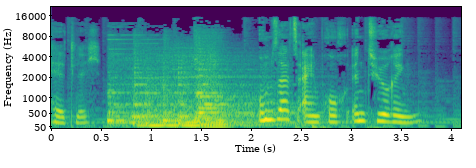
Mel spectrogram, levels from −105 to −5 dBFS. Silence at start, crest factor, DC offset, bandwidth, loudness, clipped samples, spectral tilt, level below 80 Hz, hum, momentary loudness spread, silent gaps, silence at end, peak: 0 s; 16 dB; under 0.1%; 15.5 kHz; -15 LUFS; under 0.1%; -6 dB/octave; -32 dBFS; none; 9 LU; none; 0 s; 0 dBFS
